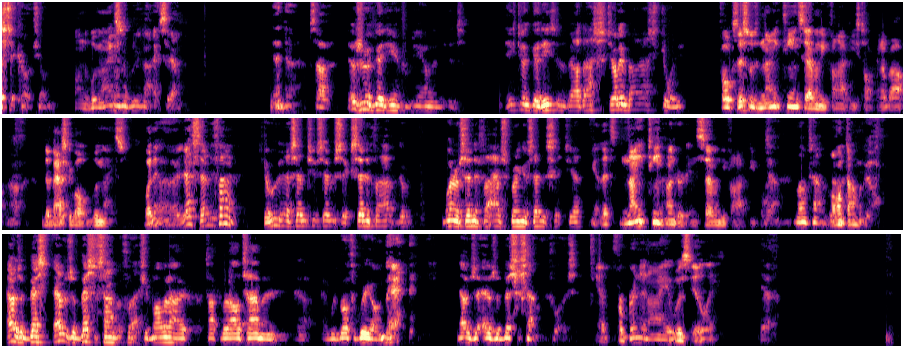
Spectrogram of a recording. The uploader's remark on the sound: We apologize for our continued technical difficulties.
